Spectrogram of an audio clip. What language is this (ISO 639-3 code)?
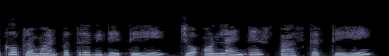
hin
